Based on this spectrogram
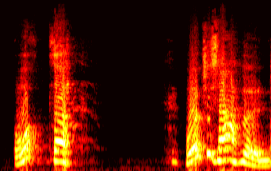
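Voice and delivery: as if the free gifts make no sense; stunned disbelief. Retold or imitated. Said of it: "I'm just like".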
